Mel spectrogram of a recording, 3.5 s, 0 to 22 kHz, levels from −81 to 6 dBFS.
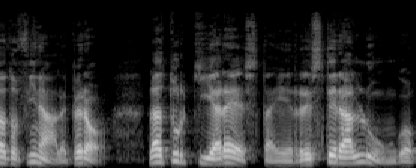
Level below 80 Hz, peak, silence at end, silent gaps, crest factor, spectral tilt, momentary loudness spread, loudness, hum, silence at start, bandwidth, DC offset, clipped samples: -70 dBFS; -2 dBFS; 0 s; none; 18 dB; -6 dB/octave; 8 LU; -19 LUFS; none; 0 s; 15.5 kHz; under 0.1%; under 0.1%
